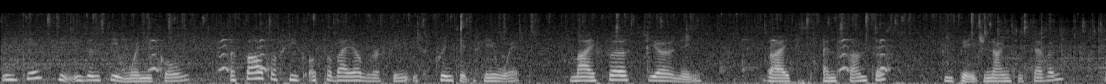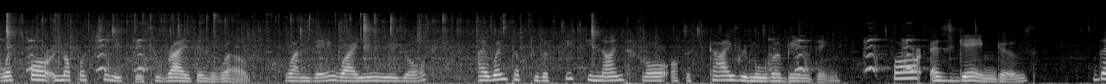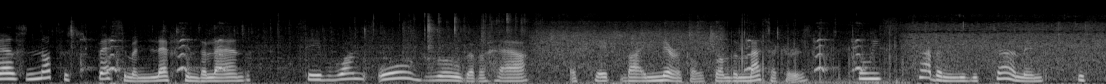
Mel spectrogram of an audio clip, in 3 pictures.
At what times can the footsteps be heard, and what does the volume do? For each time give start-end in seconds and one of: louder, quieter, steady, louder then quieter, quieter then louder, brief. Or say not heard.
not heard.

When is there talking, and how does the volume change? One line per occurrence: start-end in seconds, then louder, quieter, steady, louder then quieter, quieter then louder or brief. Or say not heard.
0.0-21.4 steady
22.0-33.1 steady.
